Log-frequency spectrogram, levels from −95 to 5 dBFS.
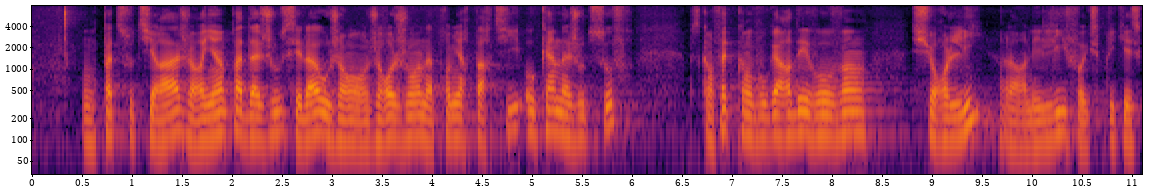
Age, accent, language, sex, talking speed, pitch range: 50-69, French, French, male, 200 wpm, 100-125 Hz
